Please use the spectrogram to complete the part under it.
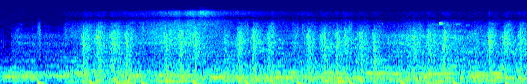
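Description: A train rolls along the rails in Switzerland with a regular clickety-clack of wheels over track joints, steady and fairly close, with a faint high whine above.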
